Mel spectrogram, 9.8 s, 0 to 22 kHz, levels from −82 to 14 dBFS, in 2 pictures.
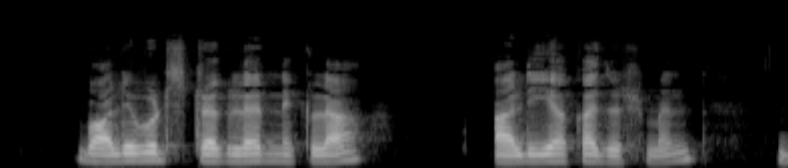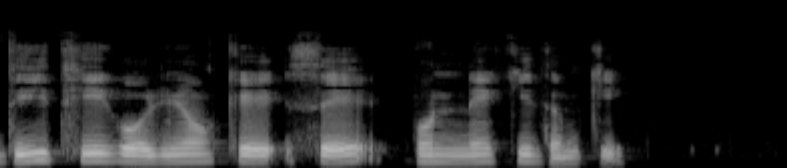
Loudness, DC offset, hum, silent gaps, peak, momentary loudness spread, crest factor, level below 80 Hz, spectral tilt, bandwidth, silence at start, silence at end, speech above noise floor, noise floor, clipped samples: -24 LUFS; under 0.1%; none; none; -4 dBFS; 13 LU; 20 dB; -74 dBFS; -6 dB/octave; 9.2 kHz; 0.5 s; 1.05 s; 49 dB; -72 dBFS; under 0.1%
